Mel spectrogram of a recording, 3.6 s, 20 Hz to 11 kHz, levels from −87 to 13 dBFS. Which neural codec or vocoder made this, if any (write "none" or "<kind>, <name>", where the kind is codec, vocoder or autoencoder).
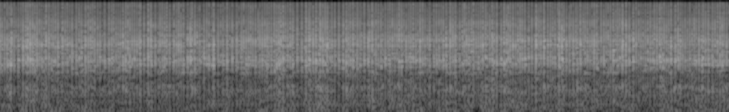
vocoder, BigVGAN v2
